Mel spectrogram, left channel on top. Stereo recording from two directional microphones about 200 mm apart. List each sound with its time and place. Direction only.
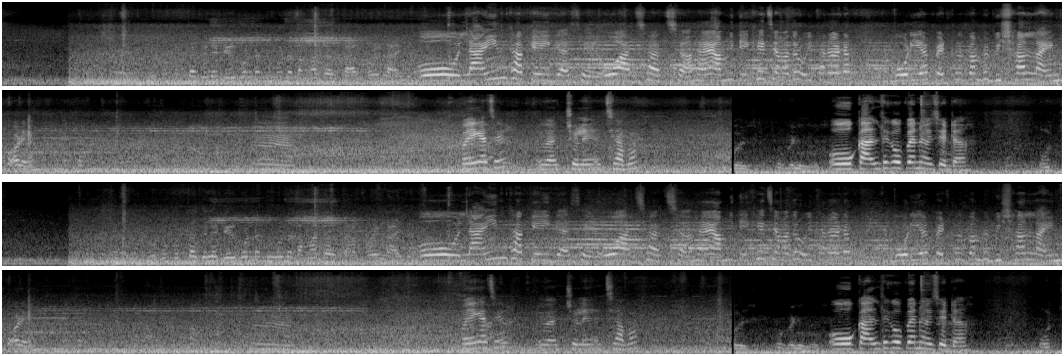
4.2 s speech: 5° right (ahead or behind)
15.2 s speech: centre (ahead or behind)
16.0 s speech: 10° left (ahead or behind)
18.9 s speech: 10° right (ahead or behind)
